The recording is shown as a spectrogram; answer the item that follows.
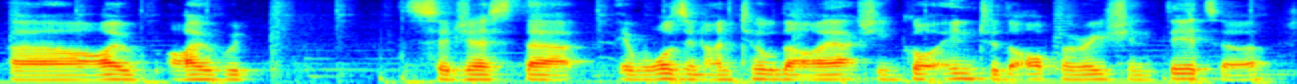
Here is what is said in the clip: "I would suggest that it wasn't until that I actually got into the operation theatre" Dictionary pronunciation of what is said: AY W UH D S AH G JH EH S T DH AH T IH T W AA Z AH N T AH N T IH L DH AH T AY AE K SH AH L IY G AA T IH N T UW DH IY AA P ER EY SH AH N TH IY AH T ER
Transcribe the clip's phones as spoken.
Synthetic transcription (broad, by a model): AY W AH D S AH G JH EH S T DH AH T IH T W AA Z AH N T AH N T IH L DH AH T AY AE K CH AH L IY G AA T IH N T UW DH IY AA P ER EY SH AH N TH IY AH T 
